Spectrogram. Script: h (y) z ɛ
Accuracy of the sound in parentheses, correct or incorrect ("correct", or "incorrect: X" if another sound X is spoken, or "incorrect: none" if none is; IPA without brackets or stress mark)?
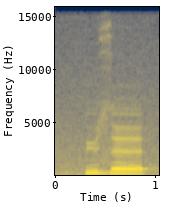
correct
